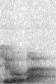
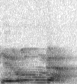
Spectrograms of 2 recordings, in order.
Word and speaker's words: Chilunga: Yes, the name that you are pronouncing is not Chiluba. Mkwai. It is Chilunga.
